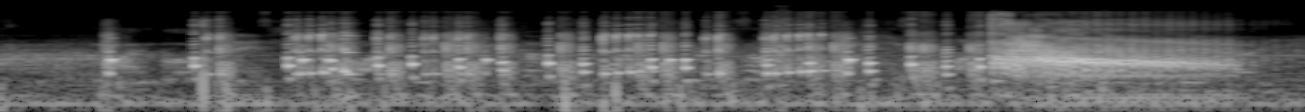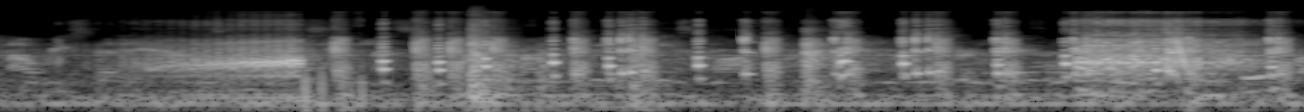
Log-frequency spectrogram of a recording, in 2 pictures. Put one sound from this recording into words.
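Quick electronic game blips chime in rapid bursts.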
